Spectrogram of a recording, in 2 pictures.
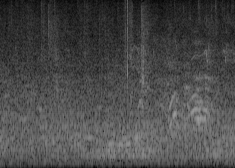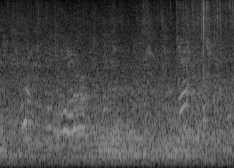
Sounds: Coo, Speech, Bird

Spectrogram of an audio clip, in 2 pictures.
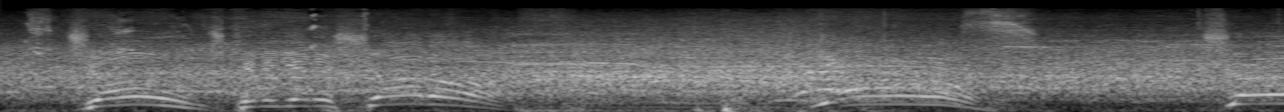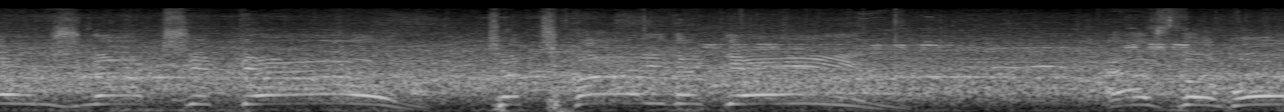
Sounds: basketball bounce

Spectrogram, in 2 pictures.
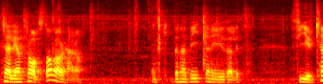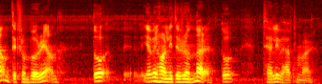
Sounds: Speech

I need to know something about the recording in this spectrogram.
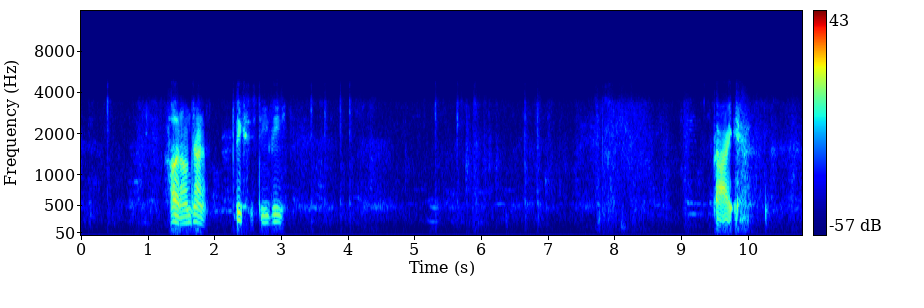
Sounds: inside a small room, Speech

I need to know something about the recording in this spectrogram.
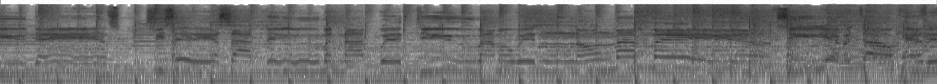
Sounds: Music

